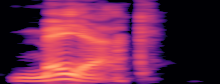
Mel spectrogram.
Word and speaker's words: MAAC: I've had it with a confusion in pronunciation between the Mac, and the Mac, M-A-C-K. Mac, M-A-C, pronounce as you've been pronouncing it. Mac, M-A-A-C, Mayak. There's two A's. You both get A sounds with this, long and short.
